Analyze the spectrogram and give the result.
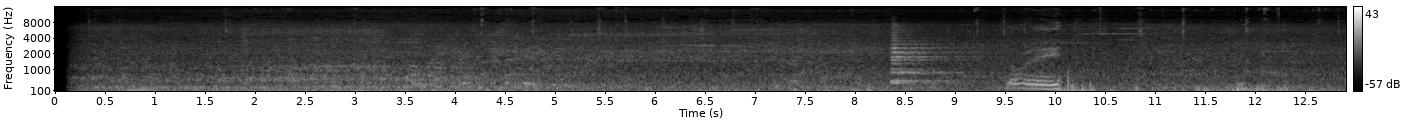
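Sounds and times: street traffic noise: 0.1s - 12.9s
bus engine passing: 0.2s - 12.9s.

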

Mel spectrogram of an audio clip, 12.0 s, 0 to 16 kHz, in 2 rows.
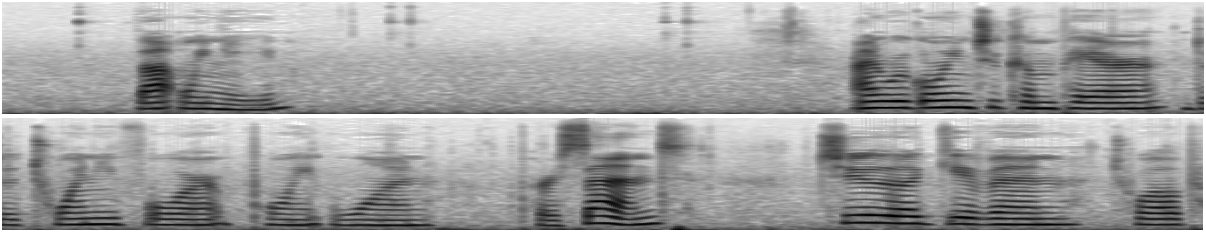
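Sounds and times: computer mouse clicks: 1.7s - 2.2s, 3.2s - 3.6s, 7.1s - 10.1s.

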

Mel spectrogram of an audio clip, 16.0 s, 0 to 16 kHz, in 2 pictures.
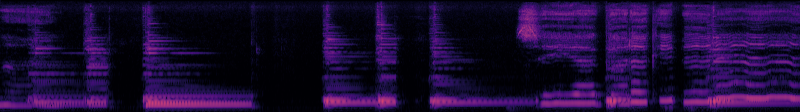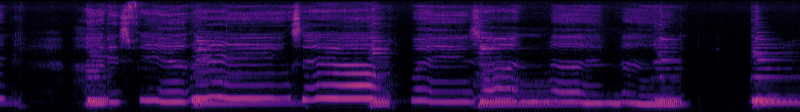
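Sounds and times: ukulele strumming chords: 0.0s - 2.6s, 3.2s - 5.4s, 6.0s - 8.1s, 8.9s - 12.0s, 12.6s - 14.9s, 15.5s - 16.0s.

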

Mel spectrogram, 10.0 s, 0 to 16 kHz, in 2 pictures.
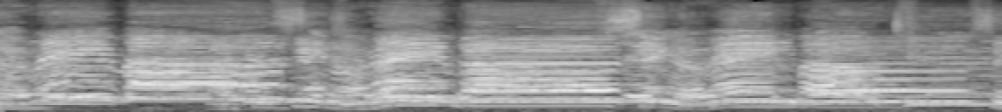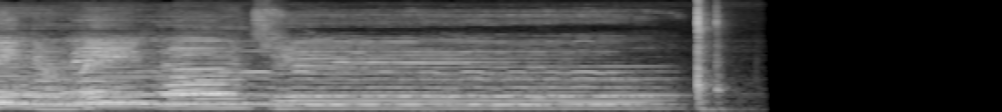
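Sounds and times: voices singing in harmony: 0.0s - 8.5s.

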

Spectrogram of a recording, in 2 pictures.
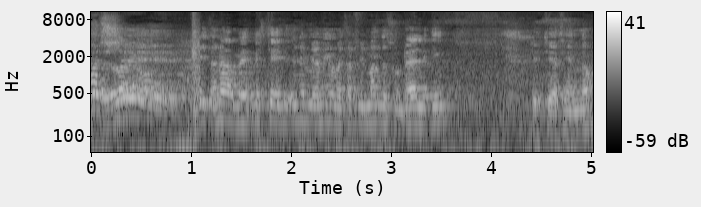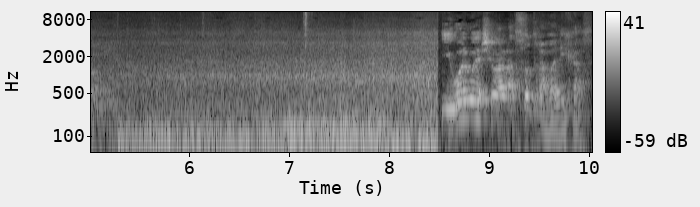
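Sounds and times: street noise low rumble: 5.2s - 8.5s.

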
